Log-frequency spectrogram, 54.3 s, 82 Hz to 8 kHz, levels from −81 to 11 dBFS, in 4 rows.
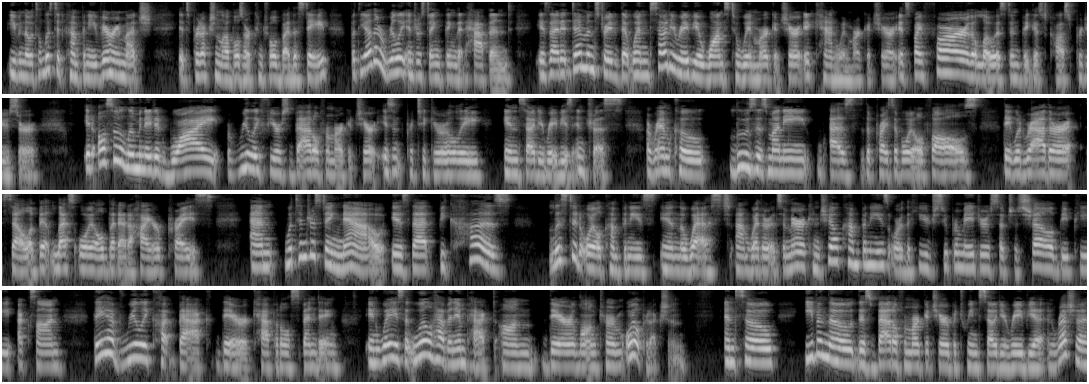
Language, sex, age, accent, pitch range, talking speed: English, female, 30-49, American, 180-225 Hz, 170 wpm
